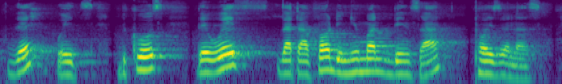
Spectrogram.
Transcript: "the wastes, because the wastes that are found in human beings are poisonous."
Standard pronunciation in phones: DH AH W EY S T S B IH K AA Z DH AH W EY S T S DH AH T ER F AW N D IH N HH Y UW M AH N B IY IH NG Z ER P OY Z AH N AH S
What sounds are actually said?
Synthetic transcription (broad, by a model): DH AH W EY T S B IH K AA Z DH AH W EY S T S DH AH T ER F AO D IH N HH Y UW M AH N B IY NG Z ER P OY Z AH N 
